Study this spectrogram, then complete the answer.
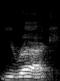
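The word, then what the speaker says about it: العراق: long a plus q this is how you're supposed to say iraq which is an eye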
